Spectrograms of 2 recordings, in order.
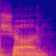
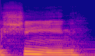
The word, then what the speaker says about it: Sheen: Oh, you do pronounce it Sean, even though you wrote Sheen the Bean. That's your name. That's kind of cool because like it makes people say Sheen even though you pronounce it Sean.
